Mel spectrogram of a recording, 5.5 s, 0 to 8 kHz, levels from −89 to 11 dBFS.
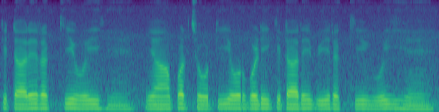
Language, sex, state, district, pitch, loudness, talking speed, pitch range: Hindi, male, Uttar Pradesh, Shamli, 115 Hz, -17 LUFS, 155 wpm, 110-115 Hz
